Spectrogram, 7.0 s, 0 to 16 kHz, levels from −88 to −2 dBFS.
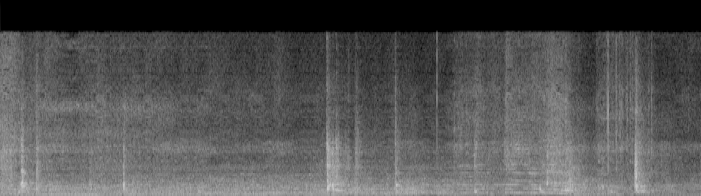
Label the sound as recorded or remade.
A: remade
